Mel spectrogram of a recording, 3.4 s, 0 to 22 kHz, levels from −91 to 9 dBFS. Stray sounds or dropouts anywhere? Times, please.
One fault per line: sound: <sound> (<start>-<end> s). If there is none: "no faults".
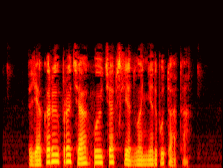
sound: dropout (1.4-1.4 s)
